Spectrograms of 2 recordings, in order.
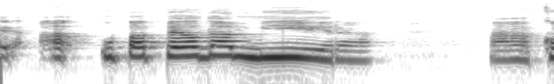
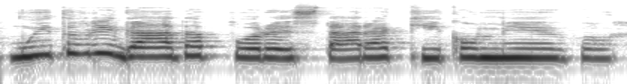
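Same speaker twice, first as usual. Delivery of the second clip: usual speaking voice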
